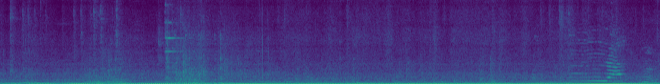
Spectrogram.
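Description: City bus engine and drivetrain running with a steady low rumble while the bus drives along, heard from inside the passenger cabin, getting louder in the first second. A brief hiss about two seconds in, and a short high-pitched voice near the end.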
